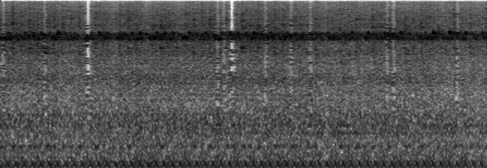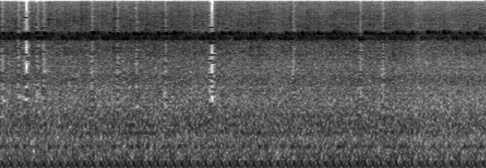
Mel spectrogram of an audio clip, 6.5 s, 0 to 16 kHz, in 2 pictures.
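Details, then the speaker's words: 1967 VW Beetle 1500cc air-cooled flat-four, warmed up after carb reinstalled on new base gasket: even, steady chuff at a slightly high idle, no hunting or stumbling; normal idle. "Alright, so I purposely let that run real time so you guys could see that I did take the time to let it warm up. It's probably idling just a little bit high right now."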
